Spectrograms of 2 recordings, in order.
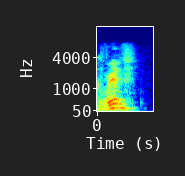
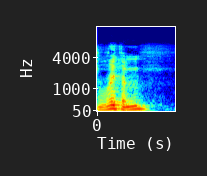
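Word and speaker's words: Rytm: Well, Electron have announced further details of the analog RIV. I guess I'm just making up how I'm saying it now. – Well, it'll be pronounced Rhythm. Oh, no, it isn't, because it hasn't got an M in it.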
